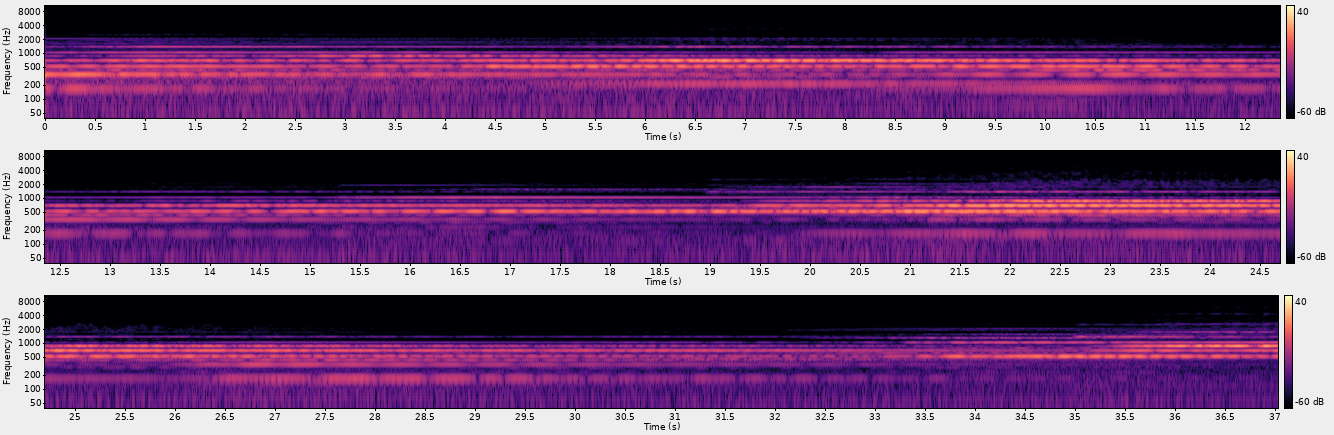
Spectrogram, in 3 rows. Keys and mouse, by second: 0.5 click, 3.0 click, 4.0 click, 5.3 shift+click, 6.6 ctrl+z, 6.8 ctrl+z, 7.3 ctrl+z, 7.6 ctrl+z, 7.9 ctrl+z, 8.5 ctrl+z, 10.4 /, 11.4 alt+click, 11.9 alt+click, 12.6 ctrl+alt+shift+click, 13.2 ctrl+alt+click, 13.6 ctrl+alt+click, 15.3-16.6 drag, 16.9-17.6 drag, 17.6 middle click, 17.7-18.4 drag, 19.5 middle click, 19.6-20.3 drag, 21.3-22.3 drag, 22.9-25.1 alt+drag, 25.4 Tab, 26.4 Tab, 27.0 alt+click, 29.0-30.6 alt+drag, 34.0-37.0 drag.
